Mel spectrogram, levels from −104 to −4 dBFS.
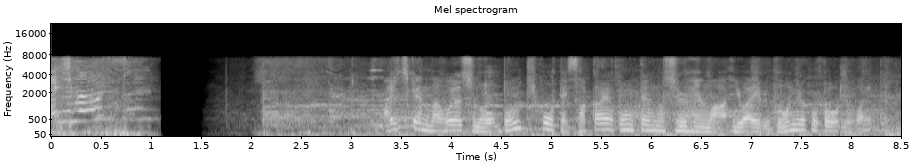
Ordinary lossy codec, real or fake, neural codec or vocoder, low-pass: none; fake; codec, 16 kHz in and 24 kHz out, 1.1 kbps, FireRedTTS-2 codec; 7.2 kHz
